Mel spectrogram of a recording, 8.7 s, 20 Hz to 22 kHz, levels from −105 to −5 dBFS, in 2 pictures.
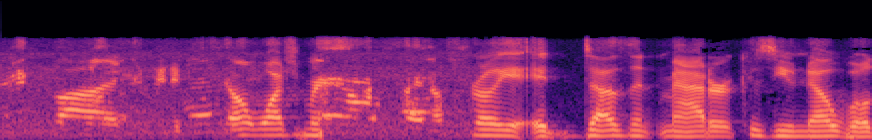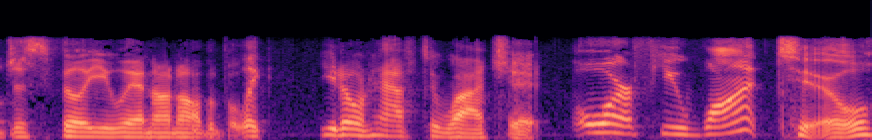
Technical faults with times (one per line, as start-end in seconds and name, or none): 0.00-0.25 other side's voice leaking through
0.00-1.21 speech suppressed in double talk
0.62-1.31 other side's voice leaking through
1.60-2.34 other side's voice leaking through
1.61-2.37 speech suppressed in double talk
5.08-7.26 AMR rate drop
